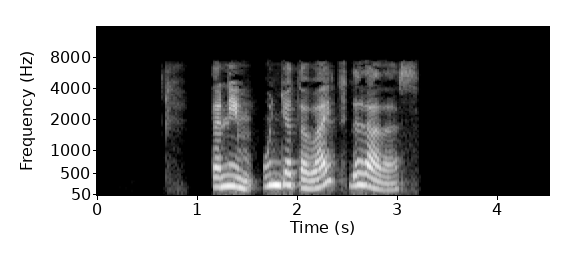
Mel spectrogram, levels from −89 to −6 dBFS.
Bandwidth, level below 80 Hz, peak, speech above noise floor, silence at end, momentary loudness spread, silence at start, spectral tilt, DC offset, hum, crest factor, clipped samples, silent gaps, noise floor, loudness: 7.4 kHz; -62 dBFS; -4 dBFS; 33 dB; 1.35 s; 11 LU; 1.15 s; -6 dB/octave; under 0.1%; none; 18 dB; under 0.1%; none; -50 dBFS; -18 LUFS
